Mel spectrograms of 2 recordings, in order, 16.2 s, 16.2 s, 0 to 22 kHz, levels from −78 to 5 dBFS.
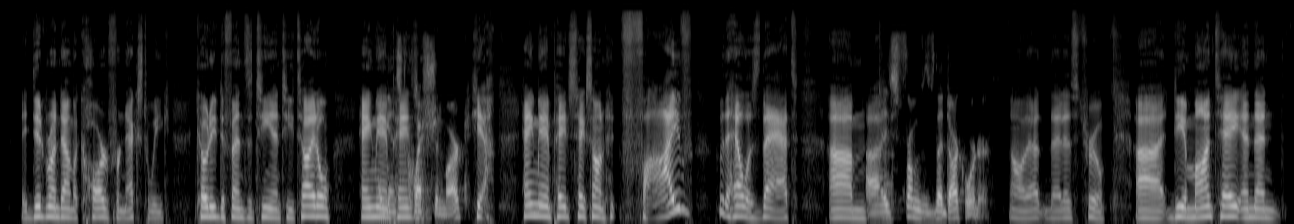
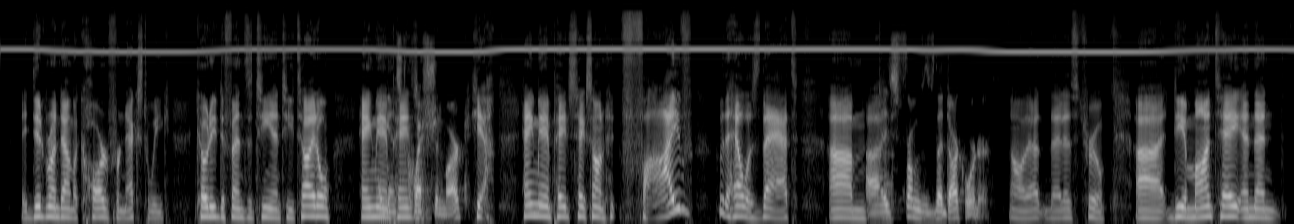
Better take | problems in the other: first | high-pitched whine; loud; throughout; 8.5 kHz, 5 dB below the speech

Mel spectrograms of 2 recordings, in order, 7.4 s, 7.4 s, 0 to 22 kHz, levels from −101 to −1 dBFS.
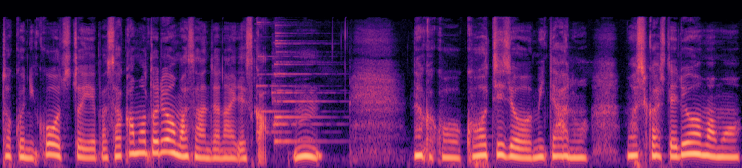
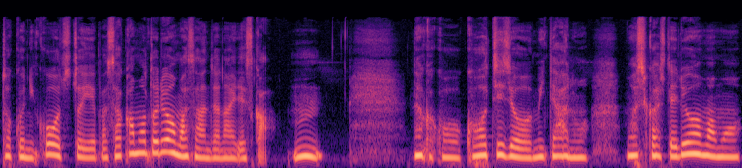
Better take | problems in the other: second | alarm; noticeable; at 2.5 s; peak 9 dB below the speech

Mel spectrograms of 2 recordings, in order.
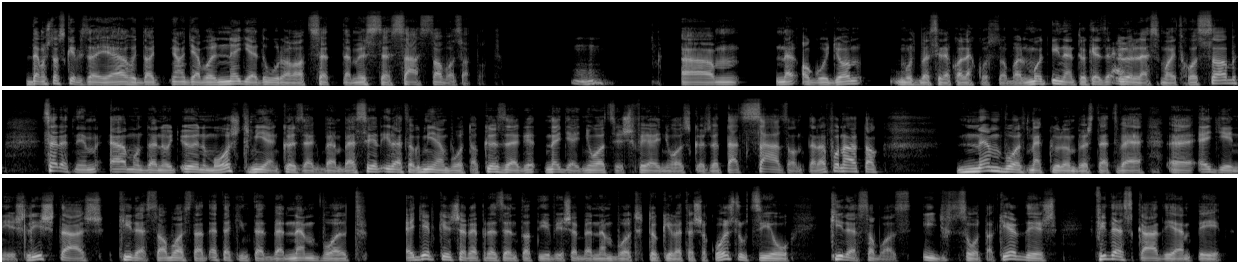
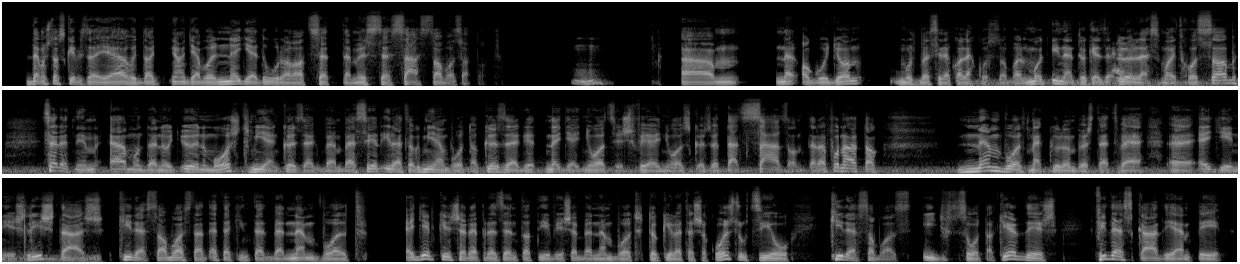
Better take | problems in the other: first | low rumble; faint; from 9.5 to 26 s; 25 dB below the speech

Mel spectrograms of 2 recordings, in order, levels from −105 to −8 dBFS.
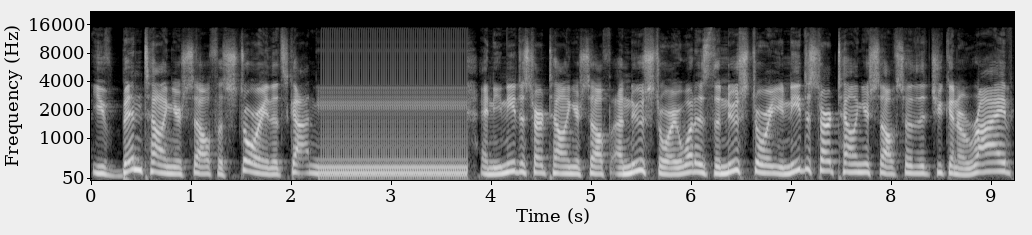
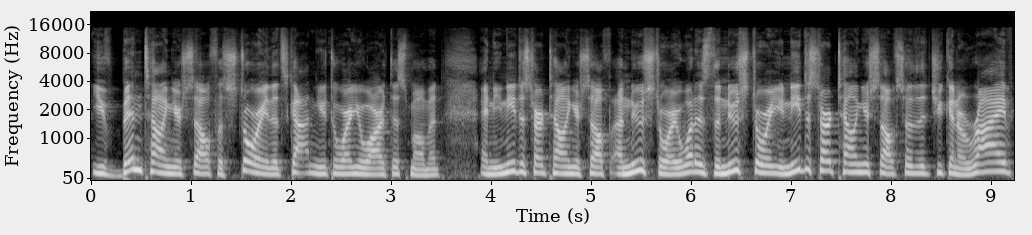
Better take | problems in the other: second | audio freezing; at 2.5 s for 1.5 s

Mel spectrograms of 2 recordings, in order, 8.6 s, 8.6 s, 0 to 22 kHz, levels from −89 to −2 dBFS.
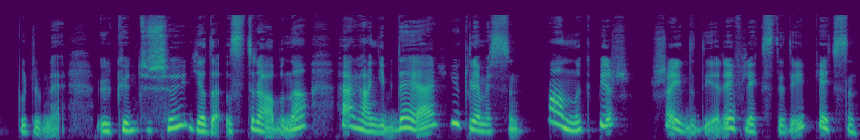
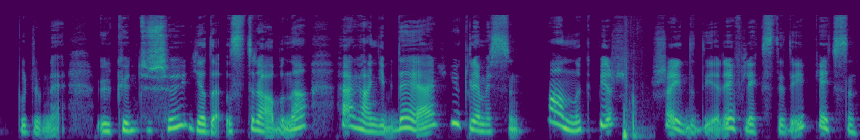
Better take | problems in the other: first | footsteps; noticeable; at 6 s; peak 7 dB below the speech

